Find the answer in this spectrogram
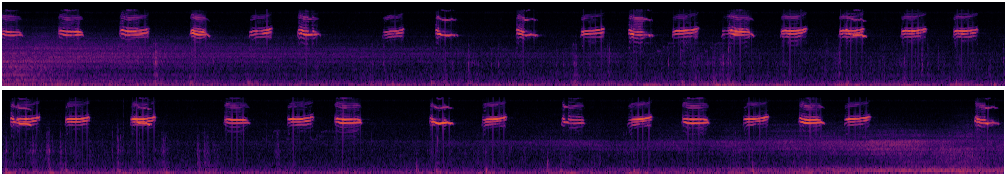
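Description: A bird's short, high, wavering call, repeated about once a second without a break.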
